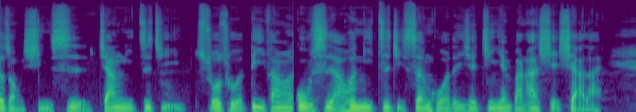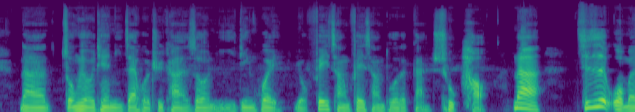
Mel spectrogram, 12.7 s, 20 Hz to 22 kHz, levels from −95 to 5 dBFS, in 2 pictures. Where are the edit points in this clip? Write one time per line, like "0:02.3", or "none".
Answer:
0:09.2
